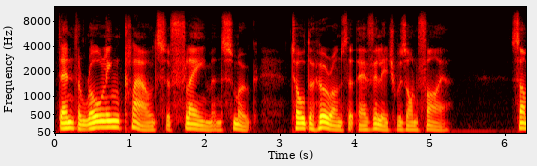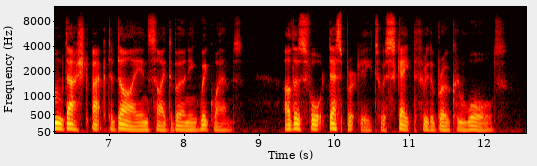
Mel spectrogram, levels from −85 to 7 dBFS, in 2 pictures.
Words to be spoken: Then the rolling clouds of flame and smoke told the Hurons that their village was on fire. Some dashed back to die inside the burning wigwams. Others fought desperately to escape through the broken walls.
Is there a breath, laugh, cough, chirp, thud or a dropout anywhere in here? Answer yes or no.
no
